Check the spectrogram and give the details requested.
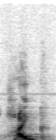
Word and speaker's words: hike: But if I say H-I-K-E, how do you pronounce it? Hike. You didn't pronounce hick.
